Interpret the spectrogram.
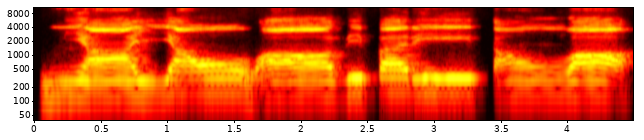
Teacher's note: অনুস্বরের উচ্চারণ এরকম হচ্ছে কেন? না, অনুস্বরের পরে ও আছে, তাই অনুস্বরের উচ্চারণটা যেন ও এরকম উচ্চারণ হচ্ছে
